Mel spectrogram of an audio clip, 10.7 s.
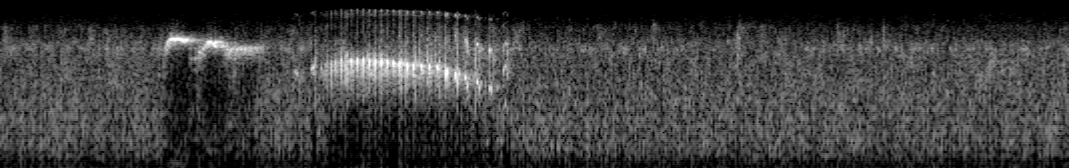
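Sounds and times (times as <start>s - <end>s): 
faint hiss: 0.0s - 10.6s
bird whistling and trilling: 1.6s - 5.1s.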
